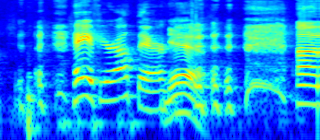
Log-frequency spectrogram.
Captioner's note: laughs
